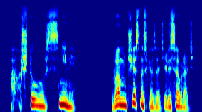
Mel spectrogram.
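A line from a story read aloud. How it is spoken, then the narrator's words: Uncertain. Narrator (Russian): неуверенно сказала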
